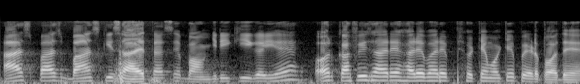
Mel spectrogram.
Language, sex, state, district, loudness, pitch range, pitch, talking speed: Hindi, male, Uttar Pradesh, Lucknow, -15 LUFS, 145-175 Hz, 155 Hz, 195 wpm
